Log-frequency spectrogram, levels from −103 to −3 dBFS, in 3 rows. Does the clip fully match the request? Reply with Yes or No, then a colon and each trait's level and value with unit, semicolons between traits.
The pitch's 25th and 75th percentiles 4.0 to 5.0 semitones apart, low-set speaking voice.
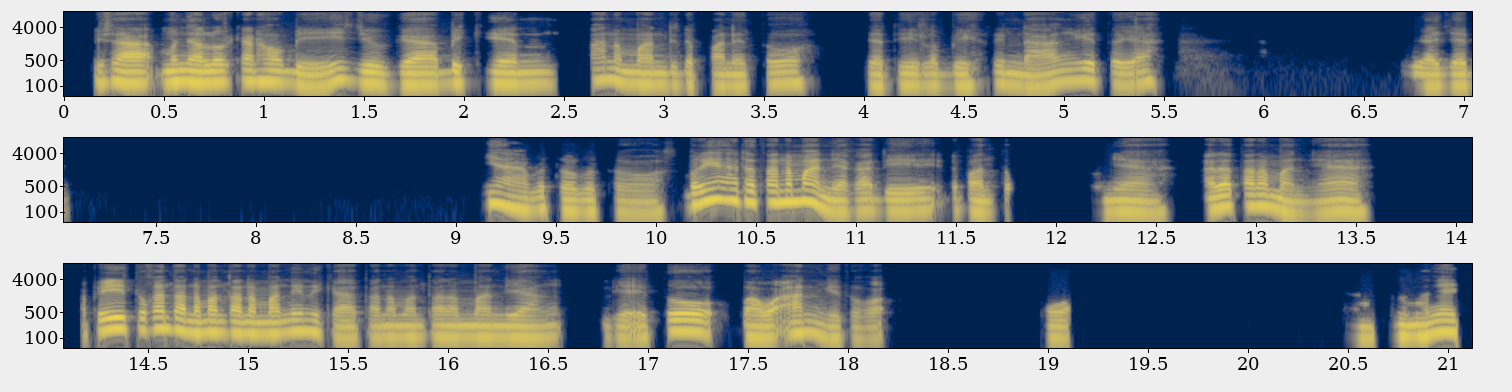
Yes: average, 4.3 semitones; low, 115 Hz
